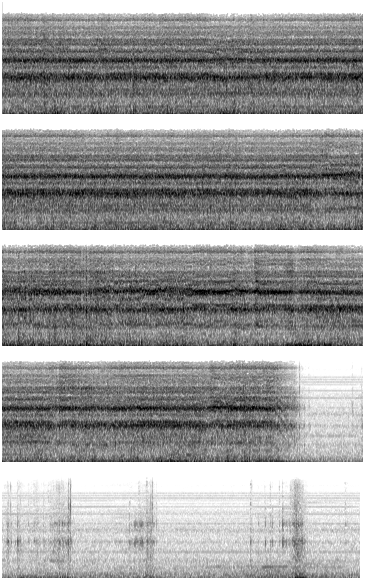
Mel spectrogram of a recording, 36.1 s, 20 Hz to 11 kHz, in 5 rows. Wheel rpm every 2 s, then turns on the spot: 160, 160, 160, 160, 160, 160, 160, 160, 160, 160, 160, 160, 160, 100, 20, 10, 0, 10.
28-30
